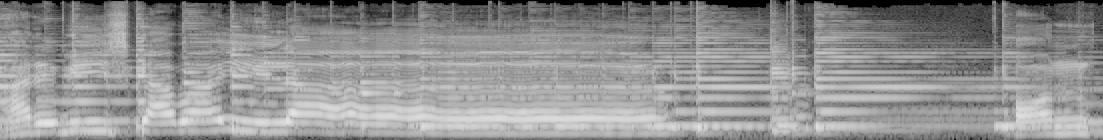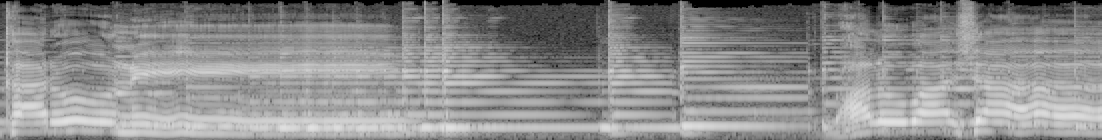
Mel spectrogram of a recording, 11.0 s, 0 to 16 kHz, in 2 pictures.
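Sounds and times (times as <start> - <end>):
mandolin plucking: 0.0 - 11.0
person singing folk song: 0.0 - 11.0.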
